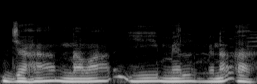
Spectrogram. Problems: background conversations at intervals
